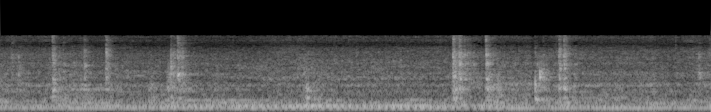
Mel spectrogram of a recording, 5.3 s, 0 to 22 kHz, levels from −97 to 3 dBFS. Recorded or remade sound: recorded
